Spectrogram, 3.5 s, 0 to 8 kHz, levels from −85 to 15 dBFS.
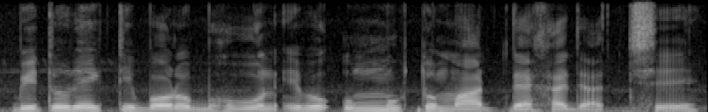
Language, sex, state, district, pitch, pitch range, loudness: Bengali, male, West Bengal, Cooch Behar, 155 Hz, 130-190 Hz, -17 LUFS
